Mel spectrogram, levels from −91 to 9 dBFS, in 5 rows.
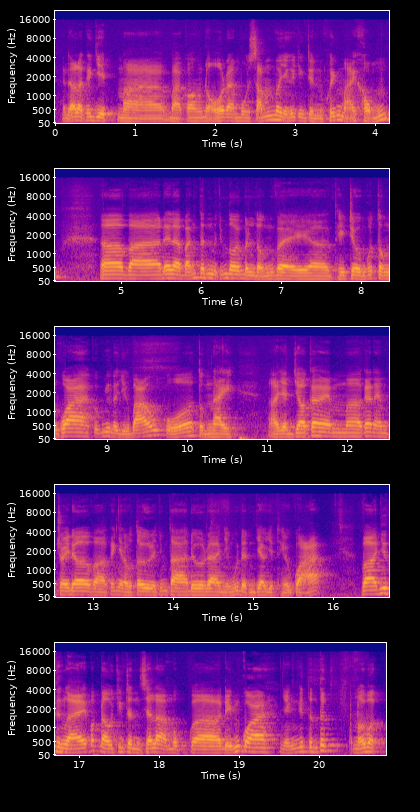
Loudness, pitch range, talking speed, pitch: -17 LUFS, 110-140 Hz, 255 wpm, 120 Hz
